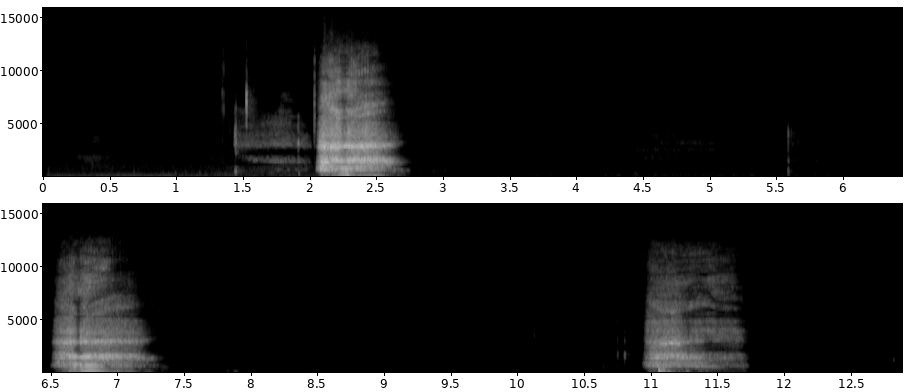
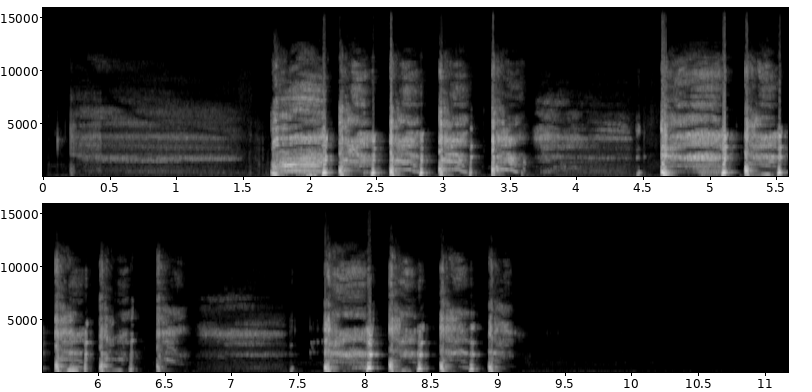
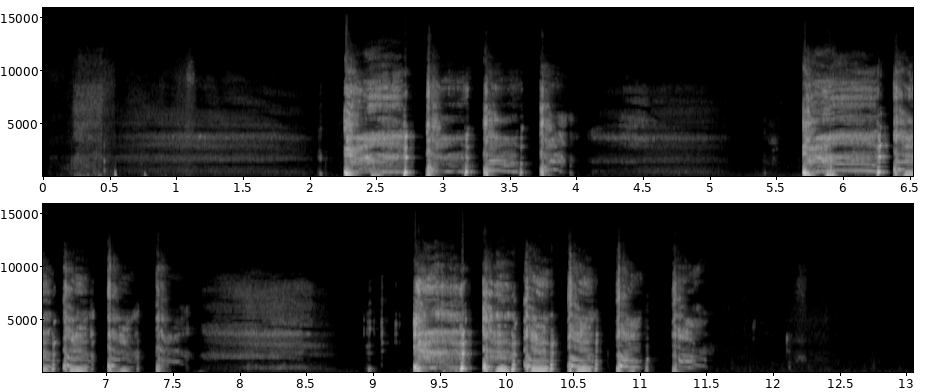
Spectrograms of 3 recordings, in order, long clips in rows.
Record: exhalation_length: 12.9 s
exhalation_amplitude: 31052
exhalation_signal_mean_std_ratio: 0.25
cough_length: 11.2 s
cough_amplitude: 32768
cough_signal_mean_std_ratio: 0.37
three_cough_length: 13.1 s
three_cough_amplitude: 32690
three_cough_signal_mean_std_ratio: 0.36
survey_phase: alpha (2021-03-01 to 2021-08-12)
age: 45-64
gender: Female
wearing_mask: 'No'
symptom_cough_any: true
symptom_shortness_of_breath: true
symptom_fatigue: true
symptom_headache: true
symptom_onset: 7 days
smoker_status: Never smoked
respiratory_condition_asthma: false
respiratory_condition_other: false
recruitment_source: Test and Trace
submission_delay: 1 day
covid_test_result: Positive
covid_test_method: RT-qPCR
covid_ct_value: 32.3
covid_ct_gene: ORF1ab gene
covid_ct_mean: 33.3
covid_viral_load: 12 copies/ml
covid_viral_load_category: Minimal viral load (< 10K copies/ml)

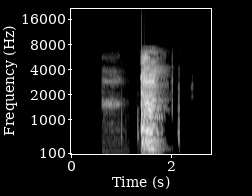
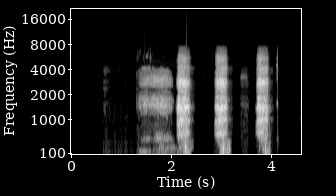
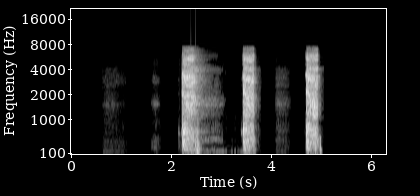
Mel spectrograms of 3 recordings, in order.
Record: cough_length: 2.8 s
cough_amplitude: 32768
cough_signal_mean_std_ratio: 0.29
exhalation_length: 4.6 s
exhalation_amplitude: 30493
exhalation_signal_mean_std_ratio: 0.37
three_cough_length: 6.3 s
three_cough_amplitude: 31822
three_cough_signal_mean_std_ratio: 0.3
survey_phase: beta (2021-08-13 to 2022-03-07)
age: 45-64
gender: Female
wearing_mask: 'No'
symptom_runny_or_blocked_nose: true
smoker_status: Ex-smoker
respiratory_condition_asthma: false
respiratory_condition_other: false
recruitment_source: Test and Trace
submission_delay: 2 days
covid_test_result: Positive
covid_test_method: RT-qPCR
covid_ct_value: 26.7
covid_ct_gene: ORF1ab gene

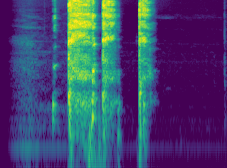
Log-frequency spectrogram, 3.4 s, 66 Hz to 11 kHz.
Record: three_cough_length: 3.4 s
three_cough_amplitude: 32768
three_cough_signal_mean_std_ratio: 0.39
survey_phase: beta (2021-08-13 to 2022-03-07)
age: 18-44
gender: Male
wearing_mask: 'No'
symptom_cough_any: true
symptom_new_continuous_cough: true
symptom_runny_or_blocked_nose: true
symptom_shortness_of_breath: true
symptom_sore_throat: true
symptom_fever_high_temperature: true
symptom_headache: true
symptom_change_to_sense_of_smell_or_taste: true
symptom_loss_of_taste: true
symptom_other: true
symptom_onset: 5 days
smoker_status: Current smoker (1 to 10 cigarettes per day)
respiratory_condition_asthma: false
respiratory_condition_other: false
recruitment_source: Test and Trace
submission_delay: 1 day
covid_test_result: Positive
covid_test_method: RT-qPCR
covid_ct_value: 36.1
covid_ct_gene: ORF1ab gene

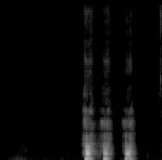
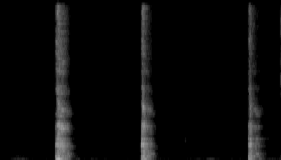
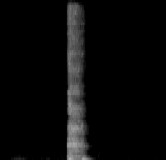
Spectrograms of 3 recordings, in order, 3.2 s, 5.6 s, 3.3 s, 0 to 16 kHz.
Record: exhalation_length: 3.2 s
exhalation_amplitude: 13398
exhalation_signal_mean_std_ratio: 0.3
three_cough_length: 5.6 s
three_cough_amplitude: 11891
three_cough_signal_mean_std_ratio: 0.25
cough_length: 3.3 s
cough_amplitude: 17225
cough_signal_mean_std_ratio: 0.27
survey_phase: beta (2021-08-13 to 2022-03-07)
age: 18-44
gender: Male
wearing_mask: 'No'
symptom_runny_or_blocked_nose: true
symptom_onset: 4 days
smoker_status: Never smoked
respiratory_condition_asthma: false
respiratory_condition_other: false
recruitment_source: Test and Trace
submission_delay: 2 days
covid_test_result: Positive
covid_test_method: RT-qPCR
covid_ct_value: 25.7
covid_ct_gene: N gene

